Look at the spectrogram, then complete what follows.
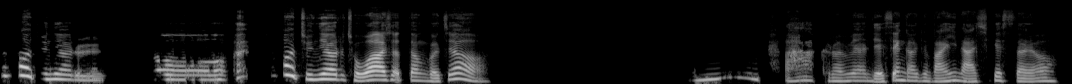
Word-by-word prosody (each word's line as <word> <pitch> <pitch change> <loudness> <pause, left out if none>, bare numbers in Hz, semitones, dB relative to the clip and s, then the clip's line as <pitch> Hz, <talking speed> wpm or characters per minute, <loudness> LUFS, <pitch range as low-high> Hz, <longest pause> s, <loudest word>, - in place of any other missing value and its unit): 슈퍼주니어를 245 - +2 0.6
어. 215 -1 0 0.4
슈퍼주니어를 240 - +4
좋아하셨던 190 -1 +4
거죠? 160 - 0 2.1
음. 220 +6 -2 0.6
아 180 +4 -6
그러면 160 0 -6
옛 125 0 +1
생각이 170 0 -3
많이 145 +5 -3
나시겠어요. 150 +1 -5
185 Hz, 200 characters per minute, -23 LUFS, 155-225 Hz, 2.1 s, 슈퍼주니어를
